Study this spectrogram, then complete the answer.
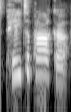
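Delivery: ordinary delivery, nothing marked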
